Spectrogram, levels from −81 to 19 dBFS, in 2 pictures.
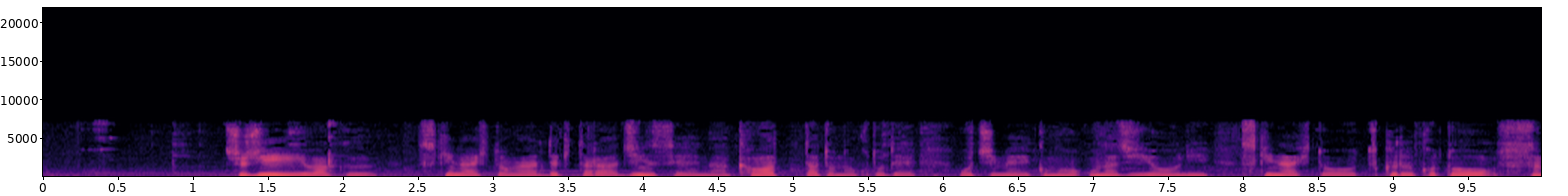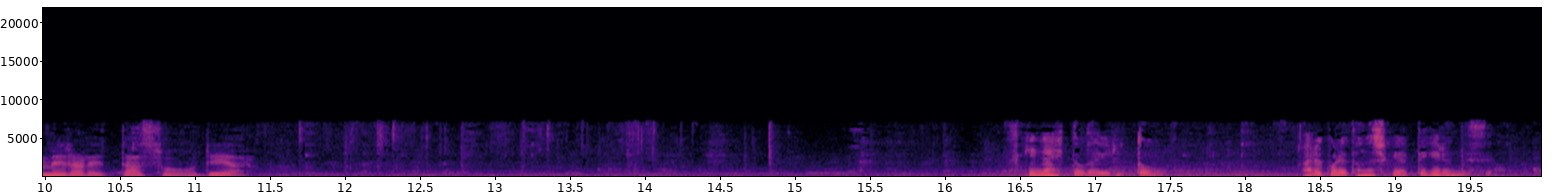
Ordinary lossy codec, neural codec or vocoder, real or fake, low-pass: none; none; real; 7.2 kHz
